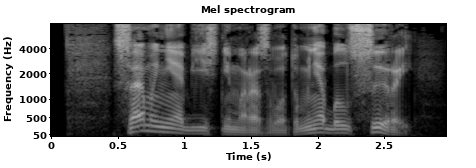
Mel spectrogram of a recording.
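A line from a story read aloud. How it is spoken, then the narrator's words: Cheerful. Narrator (Russian): весело начал рассказывать Андрей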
